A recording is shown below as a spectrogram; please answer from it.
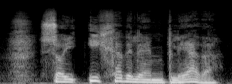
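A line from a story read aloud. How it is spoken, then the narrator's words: Plain. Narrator (Spanish): dijo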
